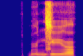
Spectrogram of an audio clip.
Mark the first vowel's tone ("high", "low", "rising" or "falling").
low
